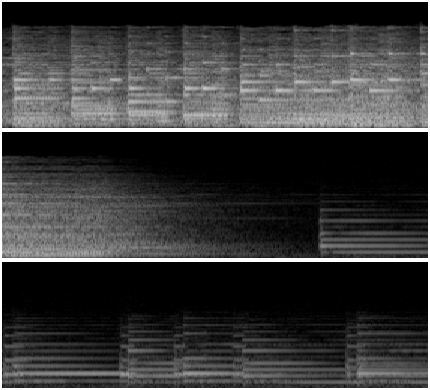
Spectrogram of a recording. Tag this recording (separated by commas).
Piano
